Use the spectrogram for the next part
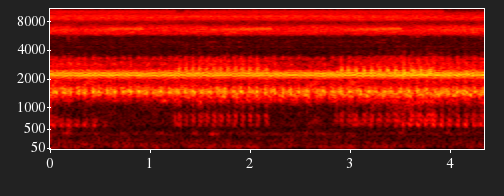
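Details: Frogs calling in rice fields in the middle of the night: a dense chorus of rapid pulsed croaks in bursts, over steady high insect trilling and a constant buzzing drone.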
